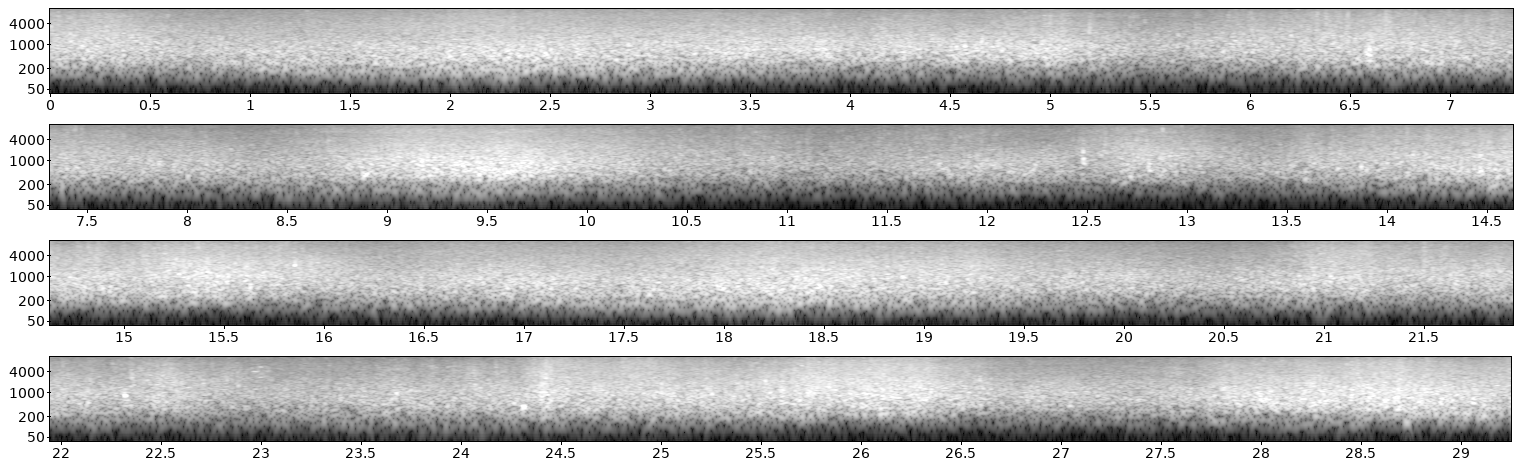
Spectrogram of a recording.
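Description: Gentle surf breaking on a sandy beach: waves wash in and recede, the hiss swelling and fading every several seconds.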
